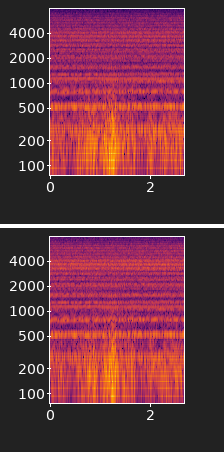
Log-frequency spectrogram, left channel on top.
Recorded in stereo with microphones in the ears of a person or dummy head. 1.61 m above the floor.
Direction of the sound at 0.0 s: 15° right (ahead or behind).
